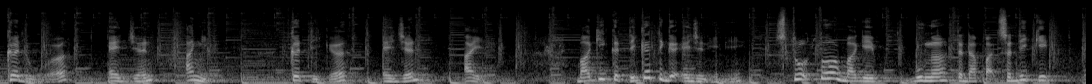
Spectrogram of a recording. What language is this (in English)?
Malay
